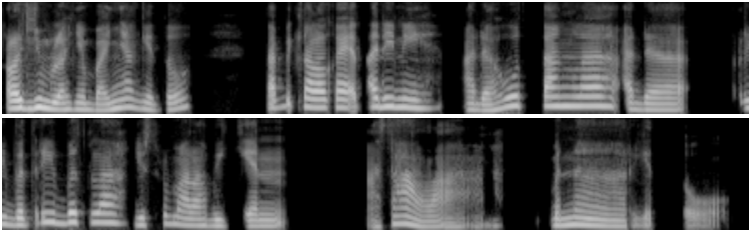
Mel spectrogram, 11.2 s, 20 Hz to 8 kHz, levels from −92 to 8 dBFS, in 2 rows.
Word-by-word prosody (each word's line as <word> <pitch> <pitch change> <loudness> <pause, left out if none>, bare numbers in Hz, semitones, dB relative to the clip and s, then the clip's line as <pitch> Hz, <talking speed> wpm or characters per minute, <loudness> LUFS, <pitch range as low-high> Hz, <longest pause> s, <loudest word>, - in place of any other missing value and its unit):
kalau 195 +1 +8
jumlahnya 170 -5 +5
banyak 185 +8 0
gitu. 175 - -4 0.6
Tapi - - 0
kalau 215 -2 +4
kayak 215 -1 +2
tadi 235 +1 +3
nih 215 -3 +2 0.3
ada 155 0 -2
hutanglah, 250 0 +2
ada 155 -2 -1 0.4
ribet-ribetlah, 235 +5 0
justru 180 +5 -6
malah 170 -4 -1
bikin 150 0 -3 0.6
masalah, 140 - -4 0.5
benar, 165 -3 +1
gitu. - - -13
185 Hz, 100 wpm, -21 LUFS, 160-225 Hz, 0.6 s, kalau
